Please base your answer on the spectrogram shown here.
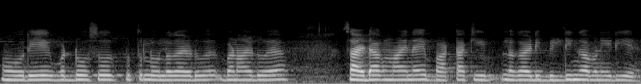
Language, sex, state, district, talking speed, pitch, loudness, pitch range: Rajasthani, female, Rajasthan, Nagaur, 150 wpm, 210 Hz, -17 LUFS, 205-215 Hz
